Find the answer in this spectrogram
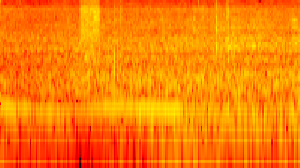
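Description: Steady engine and road noise inside a car's cabin, with a held, steady tone for about the first second.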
